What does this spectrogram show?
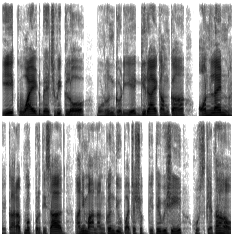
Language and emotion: Goan Konkani, fearful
